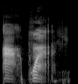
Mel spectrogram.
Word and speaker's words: Aplash: You're saying it wrong. It's actually Aplash. Aplash.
